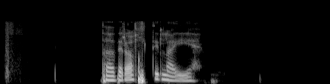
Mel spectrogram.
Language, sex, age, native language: Icelandic, female, 30-39, Icelandic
